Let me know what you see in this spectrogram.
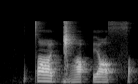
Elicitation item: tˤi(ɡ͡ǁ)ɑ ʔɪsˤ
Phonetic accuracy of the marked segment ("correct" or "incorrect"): correct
